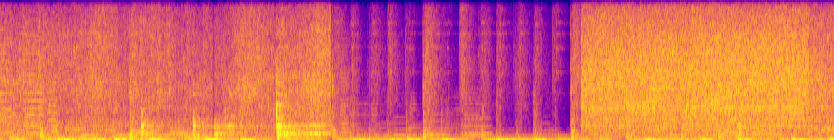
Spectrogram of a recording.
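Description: Pancetta browns in a hot pan for carbonara, a dense, loud sizzle and crackle of frying fat with stirring scrapes, continuous throughout with a brief lull before the hiss surges again.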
